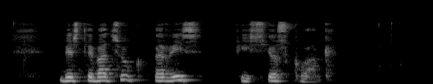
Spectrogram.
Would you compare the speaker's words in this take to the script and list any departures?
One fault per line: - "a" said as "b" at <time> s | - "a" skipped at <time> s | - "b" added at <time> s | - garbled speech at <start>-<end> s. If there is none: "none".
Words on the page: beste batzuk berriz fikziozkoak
none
